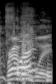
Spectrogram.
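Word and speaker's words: Brentford: How do you say it? Braithwaite. Brantford, you Brantford, throw yeah. me now. Yeah. Brantford? Yeah. Brantford. It's Brantford. Yeah, Right.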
